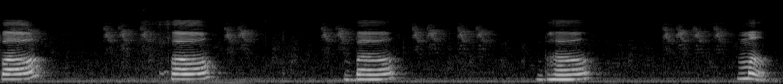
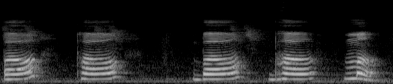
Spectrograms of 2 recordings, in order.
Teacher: इसमें आपकी जीभ नहीं टकराएगी, इसमें आपके होठ एक दूसरे को स्पर्श करेंगी। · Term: ओष्ठ्य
